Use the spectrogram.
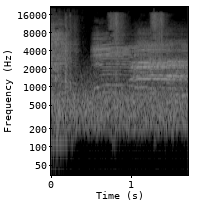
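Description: Sheep bleat in the farming video game Farming Simulator 22, a sustained, quavering bleat that is faint and steady, alone without talk.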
